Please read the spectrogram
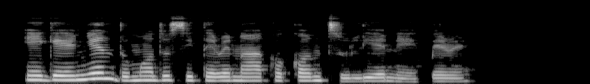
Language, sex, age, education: Igbo, female, 15-29, tertiary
